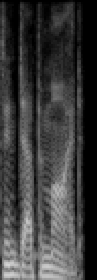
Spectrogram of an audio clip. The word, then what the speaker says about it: indapamide: Sustained release tablets containing indapamide, pronounced indapamide.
